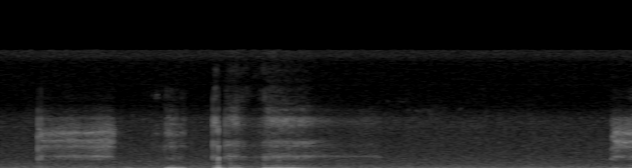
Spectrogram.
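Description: Soft rumbling breaths with a faint snort while a dog sleeps; light snoring, with a high whistly tone on some breaths.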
